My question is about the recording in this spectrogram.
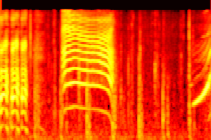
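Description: High-pitched cartoon voice clip: a few quick chattering syllables, then one long held high note lasting about half a second, and a quick rising-and-falling glide near the end.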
